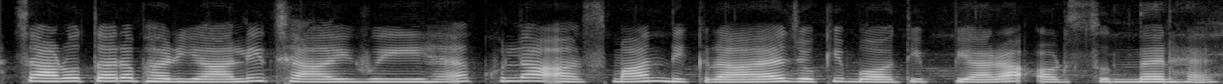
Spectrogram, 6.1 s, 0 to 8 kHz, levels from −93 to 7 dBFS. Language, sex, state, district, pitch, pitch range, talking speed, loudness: Hindi, female, Bihar, Jahanabad, 250 Hz, 240-285 Hz, 185 wpm, -17 LUFS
